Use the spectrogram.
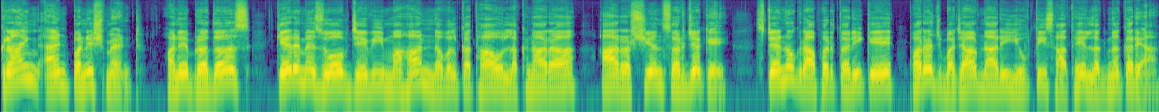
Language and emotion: Gujarati, neutral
